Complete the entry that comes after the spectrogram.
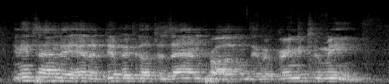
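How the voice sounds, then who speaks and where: A man with an American accent at a fairly quick pace, fairly high in pitch with ordinary pitch variation, over noticeable background noise. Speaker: war veteran; aerospace engineer. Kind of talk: public talk.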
